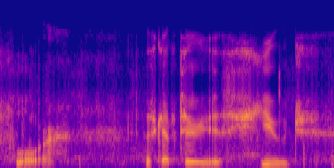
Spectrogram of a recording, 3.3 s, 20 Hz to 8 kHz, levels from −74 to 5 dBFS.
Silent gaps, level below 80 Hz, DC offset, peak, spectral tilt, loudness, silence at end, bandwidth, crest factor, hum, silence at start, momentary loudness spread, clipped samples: none; -60 dBFS; under 0.1%; -4 dBFS; -4.5 dB/octave; -20 LUFS; 0 s; 7 kHz; 18 dB; none; 0 s; 17 LU; under 0.1%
